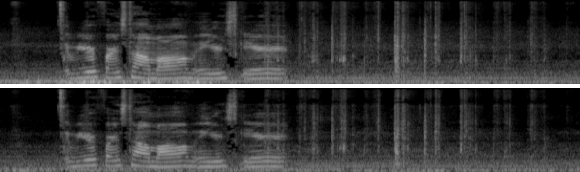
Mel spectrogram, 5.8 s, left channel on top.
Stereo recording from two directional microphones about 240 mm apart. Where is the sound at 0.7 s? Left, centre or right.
Centre.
